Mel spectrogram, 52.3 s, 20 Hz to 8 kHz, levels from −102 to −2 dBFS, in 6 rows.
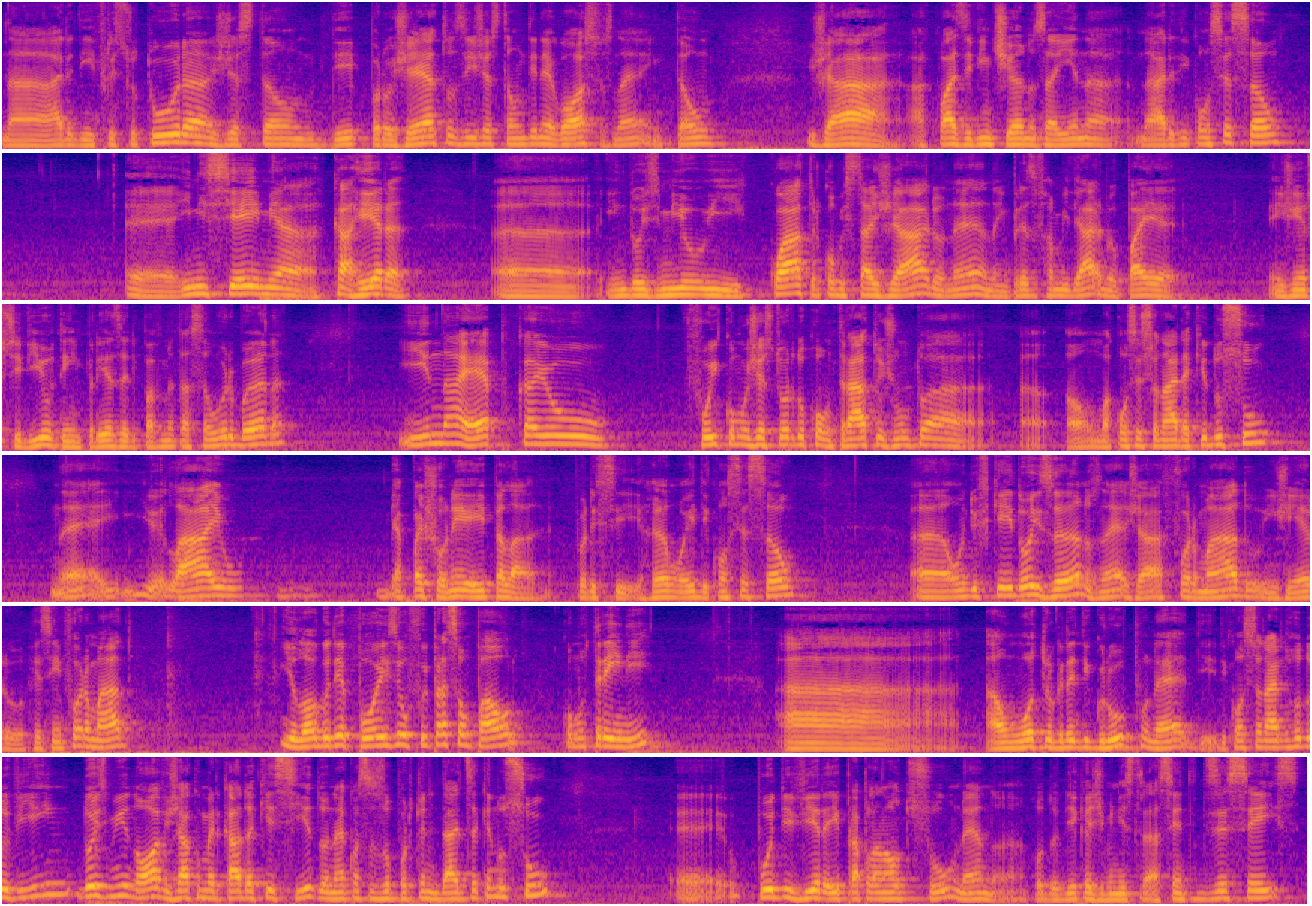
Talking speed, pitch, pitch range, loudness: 165 wpm, 130 Hz, 120-150 Hz, -24 LUFS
